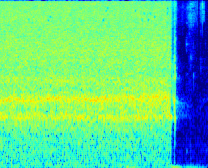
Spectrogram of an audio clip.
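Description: A man's scream, heavily distorted and clipped into a harsh, static-like noise. It holds steady for about two seconds and cuts off abruptly near the end.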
